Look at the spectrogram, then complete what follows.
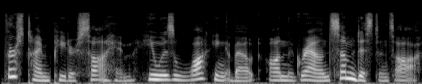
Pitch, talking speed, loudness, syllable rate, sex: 200 Hz, 225 wpm, -17 LUFS, 5.1 syllables/s, female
